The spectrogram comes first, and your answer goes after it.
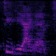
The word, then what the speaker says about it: TGIN: finally said it right i kept calling it tv in the last time but it's tg i am this is my deep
